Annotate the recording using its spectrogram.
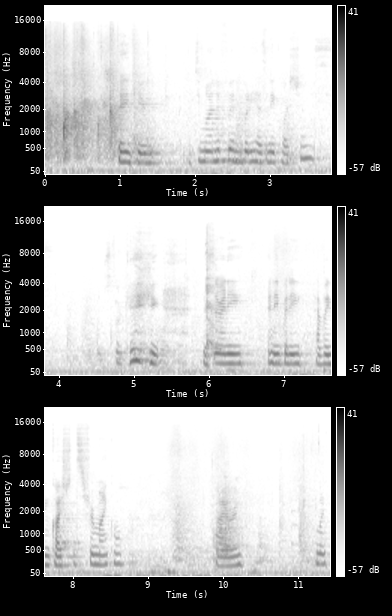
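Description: A woman speaks calmly through a microphone in an echoing hall.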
